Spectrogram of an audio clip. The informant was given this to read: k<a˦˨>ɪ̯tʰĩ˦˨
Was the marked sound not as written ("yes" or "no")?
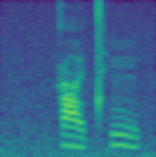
no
